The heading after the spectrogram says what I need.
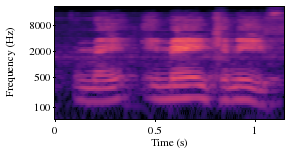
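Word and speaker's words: Imane Khelif: Is spelled the same. Iman Khalif. Iman Khalif. Iman Khalif is right, yes. Humane Khalif. Iman Khalif.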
